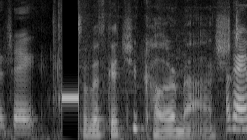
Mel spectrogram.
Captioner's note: beep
